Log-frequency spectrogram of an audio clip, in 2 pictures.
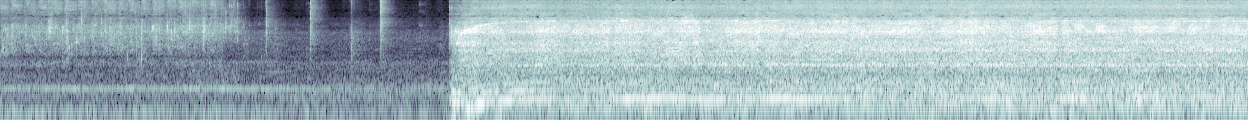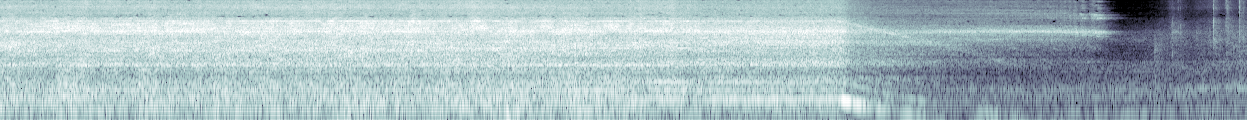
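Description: World Dryer SlimDri hand dryer switching on suddenly about five seconds in, spinning up at once to a loud steady motor-and-airflow blast that runs for about twenty seconds, then cutting off and winding down with a falling whine. Before it starts, a tap runs briefly.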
